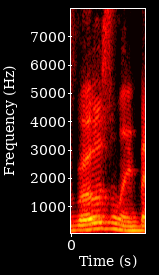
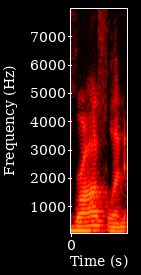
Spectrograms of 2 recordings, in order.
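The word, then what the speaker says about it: Rosalynn: And the fact that people still mispronounce her name really bothers her. It's Rosalind, but everyone says Rosalind, including me when I first met her.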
